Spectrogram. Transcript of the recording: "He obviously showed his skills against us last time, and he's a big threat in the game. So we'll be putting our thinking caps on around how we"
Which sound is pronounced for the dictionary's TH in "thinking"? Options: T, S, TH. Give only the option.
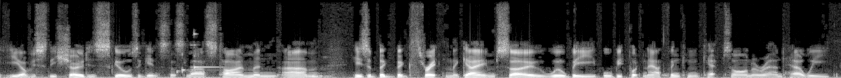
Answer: TH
